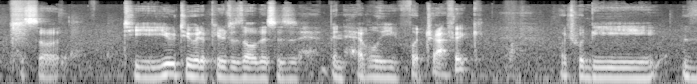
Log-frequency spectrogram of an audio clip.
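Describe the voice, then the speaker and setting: A man with a gravelly, creaky voice narrates as game master of a tabletop game. He describes scenes in a relaxed way, with small hesitations. There is light noise in the background. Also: medium pitch.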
